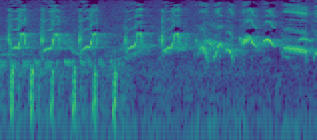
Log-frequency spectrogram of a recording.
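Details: Chinese hwamei from Vietnam opening with six harsh, low rhythmic notes at quick, even spacing, then changing to bright, twisting whistled phrases.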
